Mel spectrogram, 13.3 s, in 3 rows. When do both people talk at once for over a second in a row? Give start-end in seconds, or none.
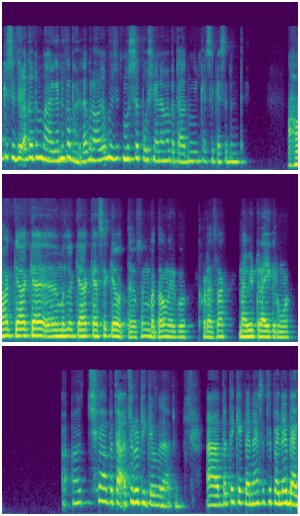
none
